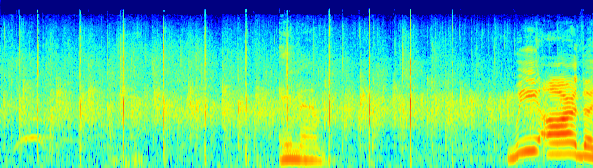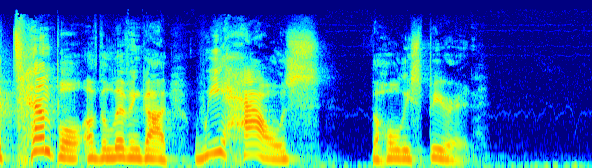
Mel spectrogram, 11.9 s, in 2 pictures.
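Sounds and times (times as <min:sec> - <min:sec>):
audience hand clapping: 0:00.0 - 0:06.0
speech: 0:02.8 - 0:03.4, 0:05.1 - 0:10.7.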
